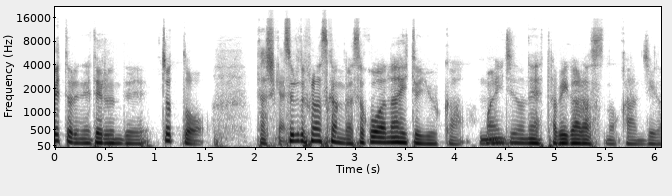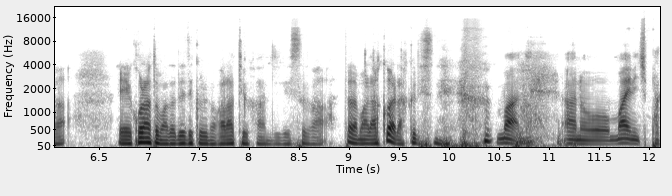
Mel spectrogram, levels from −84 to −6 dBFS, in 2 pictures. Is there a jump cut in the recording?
no; 0 cuts

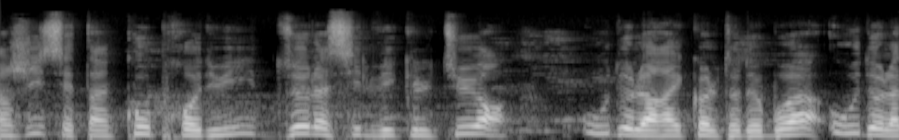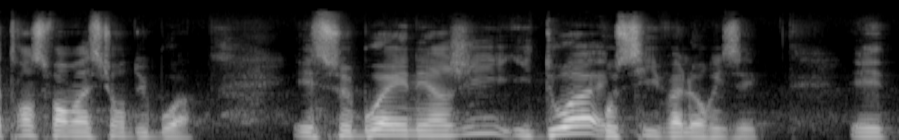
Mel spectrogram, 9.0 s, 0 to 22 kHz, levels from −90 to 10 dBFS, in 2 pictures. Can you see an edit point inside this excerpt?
yes; 1 cut; at 7.5 s

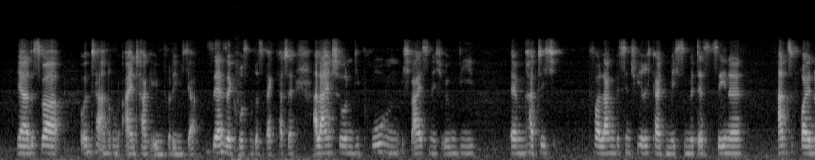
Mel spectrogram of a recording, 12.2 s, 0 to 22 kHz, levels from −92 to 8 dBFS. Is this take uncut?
yes; 0 cuts

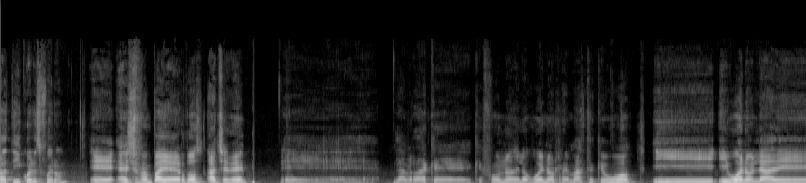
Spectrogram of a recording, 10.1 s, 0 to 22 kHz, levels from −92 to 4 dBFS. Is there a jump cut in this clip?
yes; 1 cut; at 8.0 s

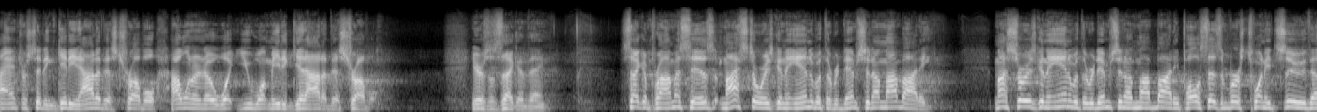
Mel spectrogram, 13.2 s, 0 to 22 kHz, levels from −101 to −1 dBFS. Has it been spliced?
no; 0 cuts

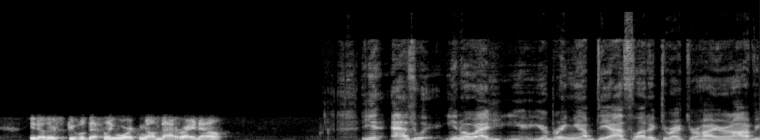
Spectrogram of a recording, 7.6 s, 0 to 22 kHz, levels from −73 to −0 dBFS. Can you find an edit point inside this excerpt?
no; 0 cuts

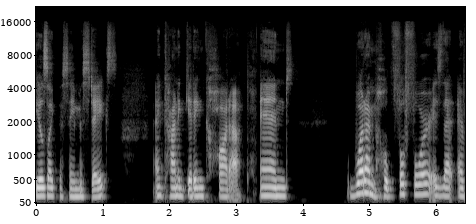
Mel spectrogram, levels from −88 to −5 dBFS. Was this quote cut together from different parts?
yes; 1 cut; at 3.3 s

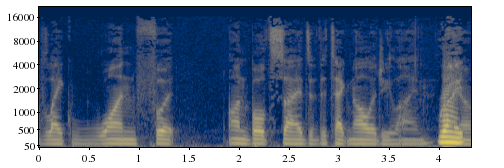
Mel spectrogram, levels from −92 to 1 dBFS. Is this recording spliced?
no; 0 cuts

